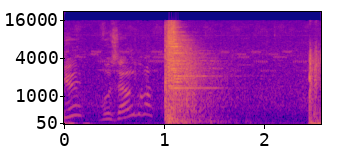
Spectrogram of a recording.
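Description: A cannon blast booms and rumbles away.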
